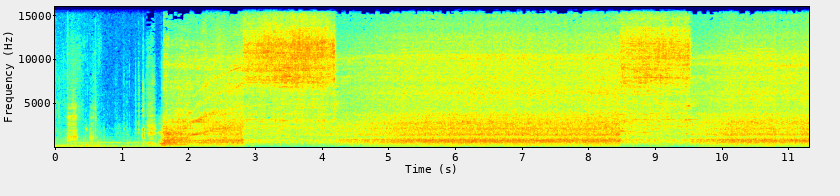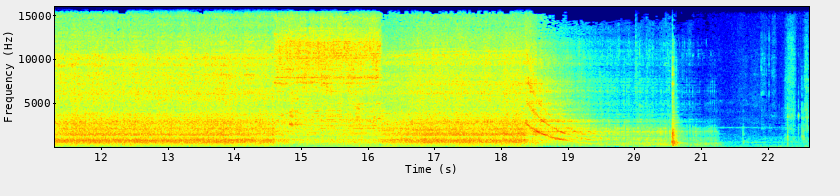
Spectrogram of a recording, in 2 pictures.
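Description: A table saw's circular blade starting up and cutting through rough timber boards, a loud steady sawing noise with three shriller spells. Near the end it is switched off and the blade winds down in falling pitch, followed by a single click.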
